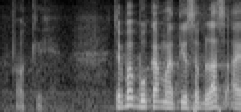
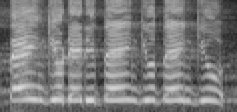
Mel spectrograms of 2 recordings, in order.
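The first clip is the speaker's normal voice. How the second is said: high, loud, gushing thanks; overjoyed child's thanks; 8 dB louder, much slower than usual. Retold or imitated. Child hugging Daddy after the painting sold, overjoyed. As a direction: imitate a thrilled child crying out thanks.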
